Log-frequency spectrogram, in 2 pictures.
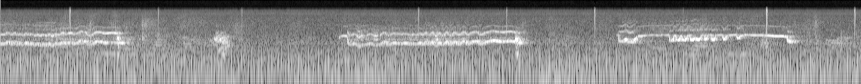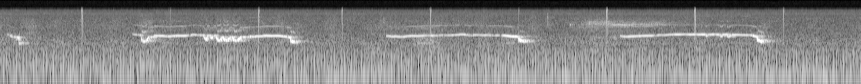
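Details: Labrador retriever puppies filmed on a live puppy cam whining in a steady series: short nasal whimpers, each held briefly and bending down at the end, repeated roughly every one to two seconds over faint background hum.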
